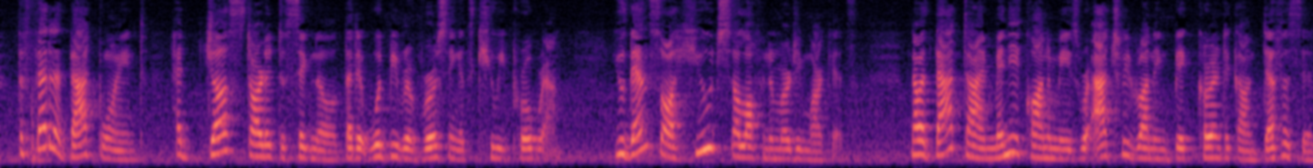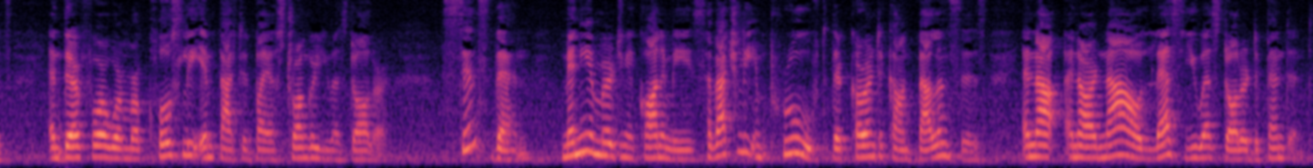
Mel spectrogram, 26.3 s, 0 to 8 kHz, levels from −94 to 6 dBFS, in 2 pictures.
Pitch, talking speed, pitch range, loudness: 195 Hz, 160 wpm, 175-215 Hz, -26 LUFS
